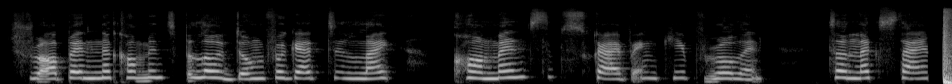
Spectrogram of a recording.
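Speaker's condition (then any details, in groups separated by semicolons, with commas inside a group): Dystonia; neurological movement disorder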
